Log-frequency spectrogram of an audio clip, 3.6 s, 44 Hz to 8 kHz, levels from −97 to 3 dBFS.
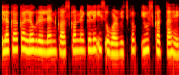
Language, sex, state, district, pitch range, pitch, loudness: Hindi, female, Uttar Pradesh, Jalaun, 215-250 Hz, 240 Hz, -26 LUFS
